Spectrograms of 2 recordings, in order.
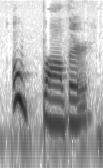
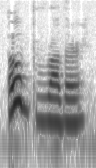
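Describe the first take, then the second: First: "bother" said without the r, a slip; misread line. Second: Said in the usual way. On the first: Shown as a demonstration. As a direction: read "Oh, bother" by mistake.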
